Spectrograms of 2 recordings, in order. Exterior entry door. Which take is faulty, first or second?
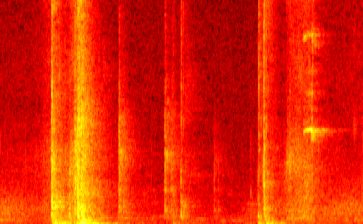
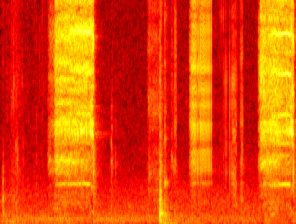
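second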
